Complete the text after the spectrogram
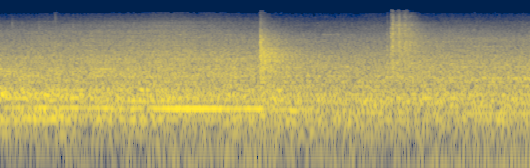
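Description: A man speaks calmly into a microphone nearby.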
